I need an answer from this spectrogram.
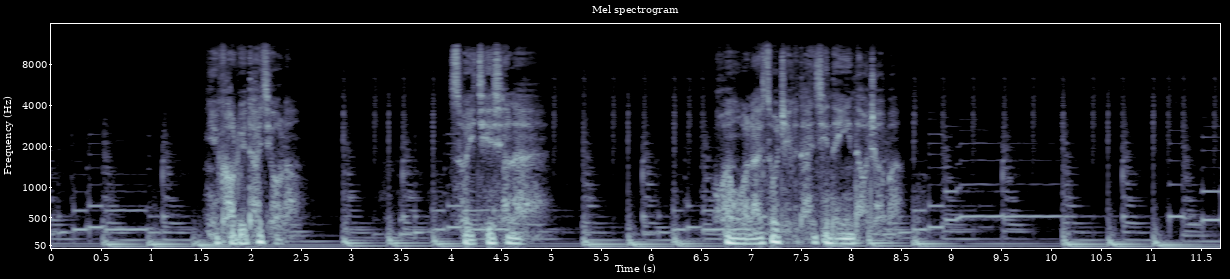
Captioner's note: whispers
